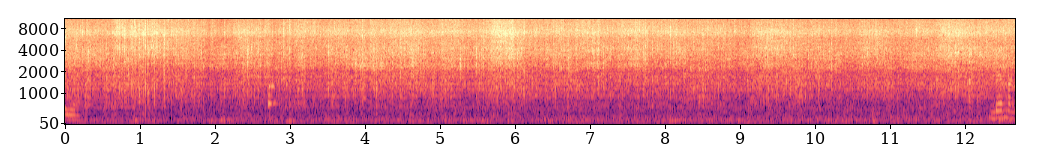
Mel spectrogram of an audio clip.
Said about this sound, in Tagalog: Luto na natin ang ating patatas hanggang sa mag-brown ng konti. Ito ilagay na natin ang ating luya.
